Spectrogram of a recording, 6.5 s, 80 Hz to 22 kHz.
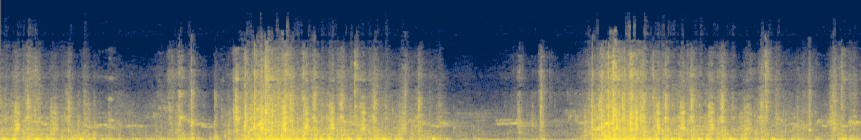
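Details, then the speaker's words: Toro Recycler XT675 self-propelled mower with Kohler engine: catches in rough bursts on starter fluid and dies, won't keep running; choke flap stuck open, starts with flap closed by hand. "Okay, so it doesn't start again without fluid in it. It's because the flap, choke flap is open."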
